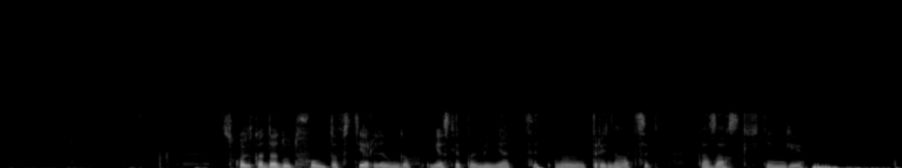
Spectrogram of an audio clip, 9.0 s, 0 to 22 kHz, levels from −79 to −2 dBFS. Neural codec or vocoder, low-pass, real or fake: none; 7.2 kHz; real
